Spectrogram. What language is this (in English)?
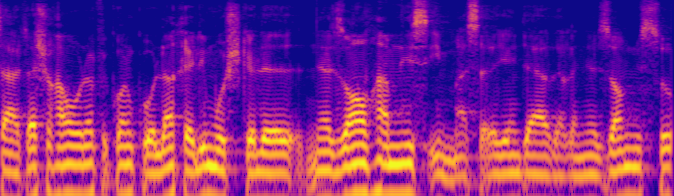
Persian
